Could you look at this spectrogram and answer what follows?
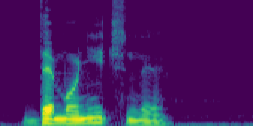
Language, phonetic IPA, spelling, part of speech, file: Polish, [ˌdɛ̃mɔ̃ˈɲit͡ʃnɨ], demoniczny, adjective, Pl-demoniczny.ogg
